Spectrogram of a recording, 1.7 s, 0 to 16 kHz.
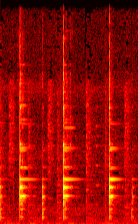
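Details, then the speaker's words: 1997 Sea-Doo SP 720 140mm bronze jet pump, prop rocked by hand: sharp metallic clinks about every half second from excessive shaft play, worn bearings suspected; water mixed in gear oil, pump to be rebuilt. "you hear there's playing in there that thing's all over the place"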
